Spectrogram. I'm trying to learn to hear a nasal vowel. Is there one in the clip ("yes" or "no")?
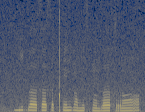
yes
